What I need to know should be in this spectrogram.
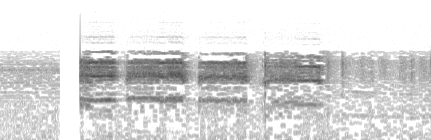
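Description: A young falcon screams loudly in short bursts.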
